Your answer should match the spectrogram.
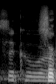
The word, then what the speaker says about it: Secours: Secours.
